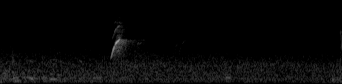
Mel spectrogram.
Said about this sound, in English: He's whistled from the crowd, and all the players immediately turned around to have a look and see who it was.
